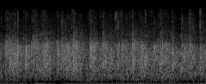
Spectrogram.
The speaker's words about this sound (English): Round of applause.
